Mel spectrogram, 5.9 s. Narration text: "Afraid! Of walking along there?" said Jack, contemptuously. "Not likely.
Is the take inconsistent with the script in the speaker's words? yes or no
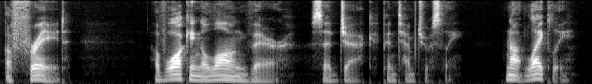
no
